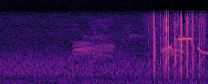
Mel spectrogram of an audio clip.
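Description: Ravens: a faint call about one and a half seconds in, then from about three seconds a run of sharp clicks mixed with short, high calls.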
